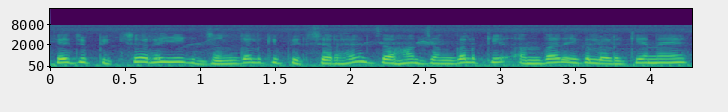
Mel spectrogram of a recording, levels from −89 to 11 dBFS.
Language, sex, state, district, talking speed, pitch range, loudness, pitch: Hindi, male, Chandigarh, Chandigarh, 225 wpm, 200-240 Hz, -14 LUFS, 225 Hz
